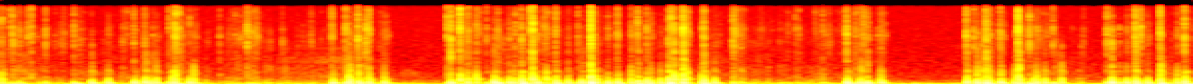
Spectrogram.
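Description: Both hands type with their fingertips on a thin, solid white Apple Magic Keyboard with an aluminum base and plastic keys. Quick, soft, muffled taps come in bursts with short pauses between them. Each tap is dull and low, with almost no ring.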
